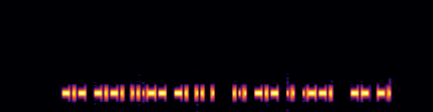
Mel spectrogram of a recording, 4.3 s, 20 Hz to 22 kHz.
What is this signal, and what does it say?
Morse code, heard as a keyed tone, about 46 wpm, 700 Hz. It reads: KC3NIE SKIP MN
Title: K1USN SST QSO Practice - 45wpm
